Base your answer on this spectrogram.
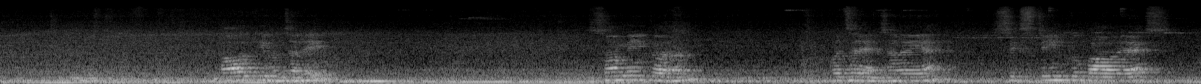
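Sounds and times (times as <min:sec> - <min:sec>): low mechanical drone: 0:00.0 - 0:12.0.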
